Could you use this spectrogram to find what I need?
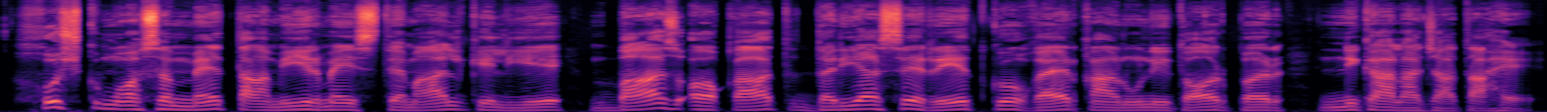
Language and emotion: Urdu, neutral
